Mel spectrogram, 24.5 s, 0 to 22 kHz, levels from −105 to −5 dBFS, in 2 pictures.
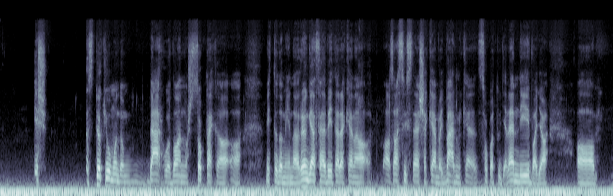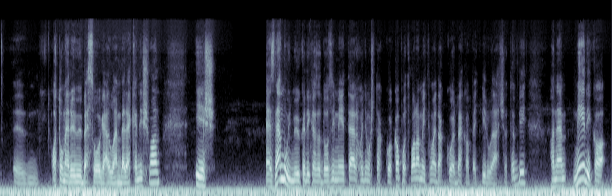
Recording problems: low rumble; faint; throughout; 25 dB below the speech

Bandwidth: 15 kHz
